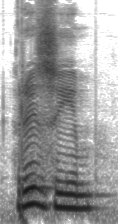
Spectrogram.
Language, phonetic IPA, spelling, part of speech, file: Ukrainian, [reˈʒɪm], режим, noun, Uk-режим.ogg
- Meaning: 1. regime (mode of rule or management) 2. routine 3. mode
